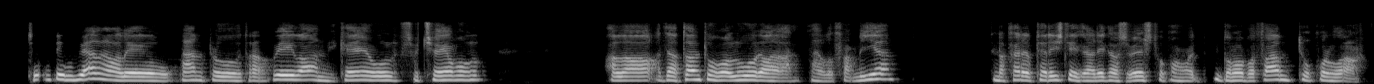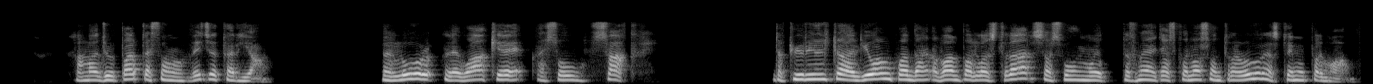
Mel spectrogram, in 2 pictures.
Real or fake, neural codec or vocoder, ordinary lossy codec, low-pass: fake; codec, 16 kHz, 1 kbps, FunCodec, trained on LibriTTS, 50 frames a second; none; 7.2 kHz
